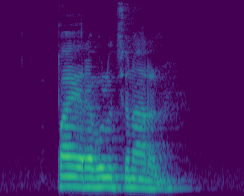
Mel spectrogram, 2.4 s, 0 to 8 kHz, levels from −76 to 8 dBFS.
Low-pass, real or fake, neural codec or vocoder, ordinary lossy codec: none; real; none; none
